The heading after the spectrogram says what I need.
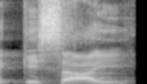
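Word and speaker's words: Kisa'i: इसके बाद है जी किसाई यह काफ पर जबर नहीं पढ़ेंगे इसको काफ के कसरा से पढ़ेंगे किसाई मुब फर्र सालब और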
